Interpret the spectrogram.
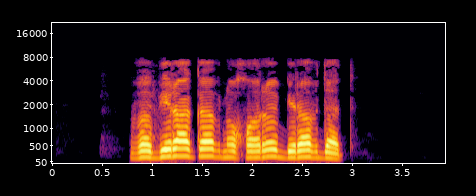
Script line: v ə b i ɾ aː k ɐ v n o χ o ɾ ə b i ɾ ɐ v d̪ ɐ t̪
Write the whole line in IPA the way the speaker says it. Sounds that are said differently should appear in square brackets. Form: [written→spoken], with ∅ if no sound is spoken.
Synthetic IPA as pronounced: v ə b i ɾ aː k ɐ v n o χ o ɾ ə b i ɾ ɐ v d̪ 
